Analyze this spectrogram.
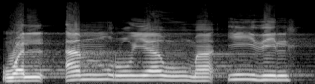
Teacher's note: Wal amru yauma idzil. Kemudian huruf dhin ya langsung melebur ke huruf la sehingga huruf dhinnya tidak dibaca ya. Yauma idzil ya, harokat tanwin bertemu dengan huruf lam, maka tanwinnya menjadi hilang ya, langsung melebur ke huruf la.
